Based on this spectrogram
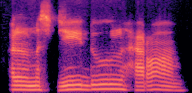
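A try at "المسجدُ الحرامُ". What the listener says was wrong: Dibaca huruf terakhirnya juga. Al-Masjidul Haramu.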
